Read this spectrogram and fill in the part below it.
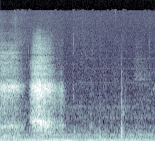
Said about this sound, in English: Stop sniffing in front of the mic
